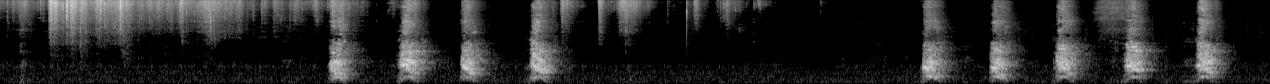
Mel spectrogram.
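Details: Pet dog barking at a balloon indoors: two bursts of sharp barks, four barks in quick succession, a pause of about four seconds, then five more evenly spaced, roughly every half second, over a low steady room hum.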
